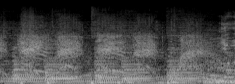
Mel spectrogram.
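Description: Live church music over a loud sound system, held low chords under it, with rough, raised voices coming in short repeated bursts over the top.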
